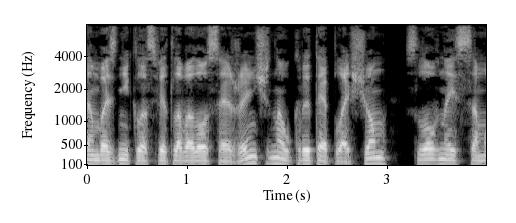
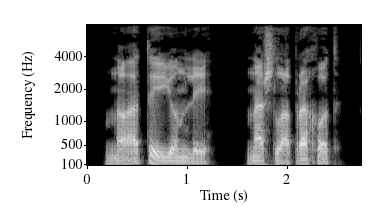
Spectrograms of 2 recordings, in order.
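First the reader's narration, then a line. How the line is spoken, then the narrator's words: Plain. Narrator (Russian): спросил ее лидер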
